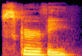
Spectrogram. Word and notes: scurvy: American English

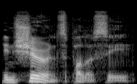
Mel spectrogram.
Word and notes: insurance policy: British English

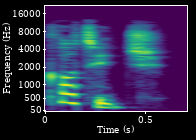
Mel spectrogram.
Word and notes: cottage: British English

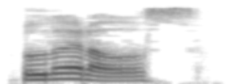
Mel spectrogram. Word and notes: belittles: British English

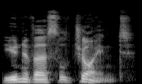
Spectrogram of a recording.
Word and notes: universal joint: British English

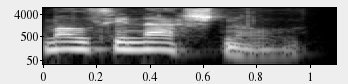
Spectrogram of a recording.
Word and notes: multinational: British English

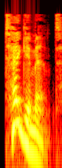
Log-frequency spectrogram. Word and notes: tegument: British English

